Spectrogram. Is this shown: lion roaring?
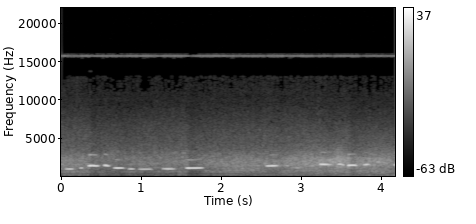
no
